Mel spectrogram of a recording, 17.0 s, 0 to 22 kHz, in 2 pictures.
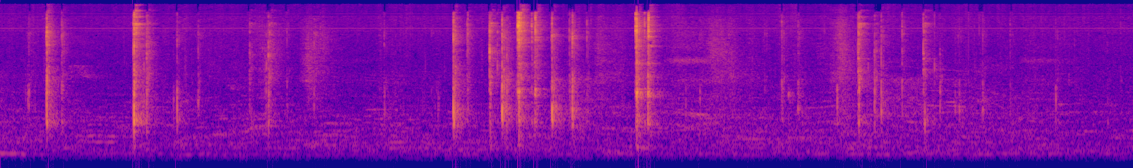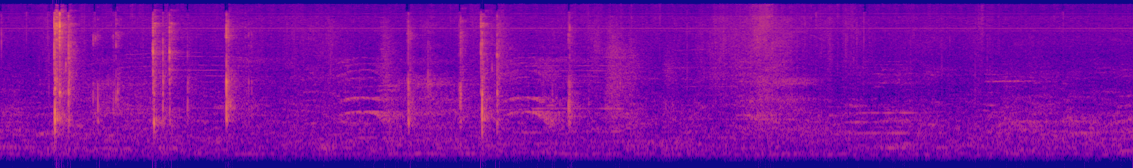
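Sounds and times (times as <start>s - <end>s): keyboard keys clicking: 0.2s - 8.1s, 8.9s - 10.4s, 11.5s - 12.9s.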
